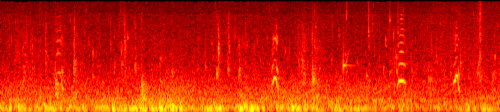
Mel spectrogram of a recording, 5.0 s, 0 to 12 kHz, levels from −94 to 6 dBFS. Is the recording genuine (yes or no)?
yes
